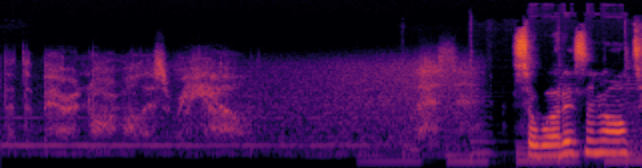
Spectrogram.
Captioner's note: whispers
